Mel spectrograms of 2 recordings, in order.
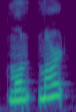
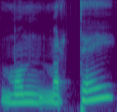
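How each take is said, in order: First: The name is said in an English-sounding way. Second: The name is said in a French-sounding way. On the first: This is the habitual family pronunciation. "I've just always pronounced it Montmartre" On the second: This is how the brand intends it. "it's actually supposed to be pronounced Montmartre, uh, because it's like fake French"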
